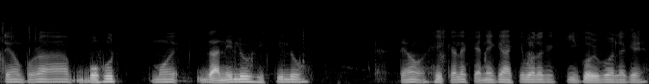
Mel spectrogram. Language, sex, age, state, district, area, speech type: Assamese, male, 18-30, Assam, Sivasagar, rural, spontaneous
